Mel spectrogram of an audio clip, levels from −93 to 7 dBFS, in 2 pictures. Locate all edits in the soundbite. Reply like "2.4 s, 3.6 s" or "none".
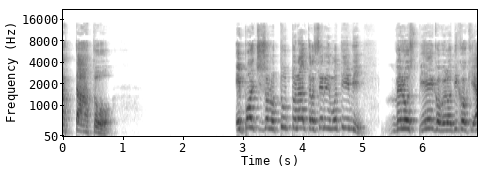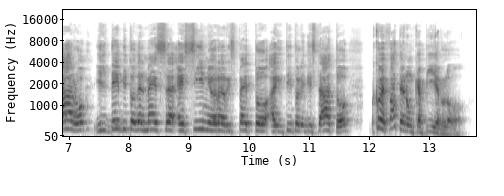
11.9 s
